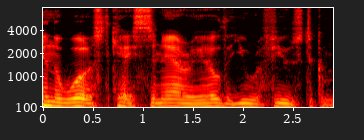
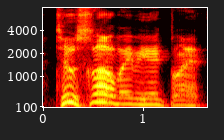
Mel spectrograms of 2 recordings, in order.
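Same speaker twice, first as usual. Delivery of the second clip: higher, louder taunting chef; mocking old chef; 9 semitones higher, 10 dB louder than usual. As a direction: needle the boy with glee.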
